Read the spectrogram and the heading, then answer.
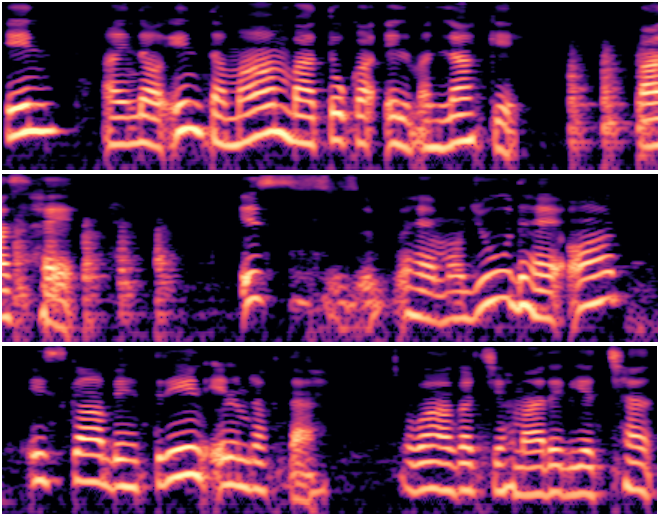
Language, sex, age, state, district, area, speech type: Urdu, female, 30-45, Delhi, South Delhi, urban, spontaneous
